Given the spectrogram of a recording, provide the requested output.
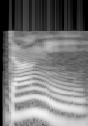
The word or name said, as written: dungy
